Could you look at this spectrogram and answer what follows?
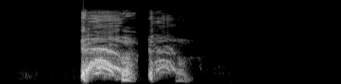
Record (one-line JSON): {"cough_length": "3.4 s", "cough_amplitude": 32570, "cough_signal_mean_std_ratio": 0.36, "survey_phase": "beta (2021-08-13 to 2022-03-07)", "age": "65+", "gender": "Male", "wearing_mask": "No", "symptom_cough_any": true, "smoker_status": "Never smoked", "respiratory_condition_asthma": false, "respiratory_condition_other": false, "recruitment_source": "REACT", "submission_delay": "2 days", "covid_test_result": "Negative", "covid_test_method": "RT-qPCR", "influenza_a_test_result": "Negative", "influenza_b_test_result": "Negative"}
